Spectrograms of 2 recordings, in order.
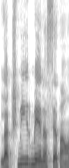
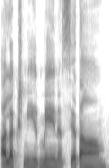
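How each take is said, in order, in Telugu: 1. ఈ వాక్యం నేరుగా 'la' తో మొదలవుతుంది. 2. ఈ వాక్యం 'a' శబ్దంతో మొదలవుతుంది. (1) "లక్ష్మీర్మేనస్యతాం అని చదువుతారు" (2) "ఆ అన్నది అవగ్రాహంగా ఉండాలి"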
